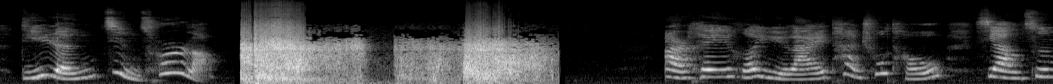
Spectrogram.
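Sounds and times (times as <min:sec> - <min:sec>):
speech: 0:00.2 - 0:02.2, 0:06.9 - 0:10.5
gunshots in Luhua village: 0:02.4 - 0:05.6.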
